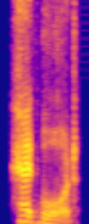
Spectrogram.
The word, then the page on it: headboard: Indian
